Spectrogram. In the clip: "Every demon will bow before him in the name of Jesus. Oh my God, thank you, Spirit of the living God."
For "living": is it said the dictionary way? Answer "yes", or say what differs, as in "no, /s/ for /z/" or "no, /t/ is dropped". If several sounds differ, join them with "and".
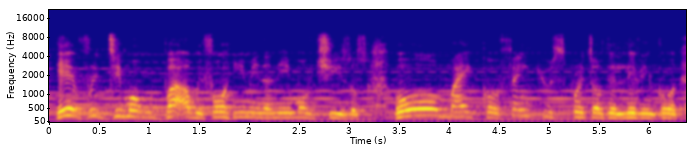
yes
